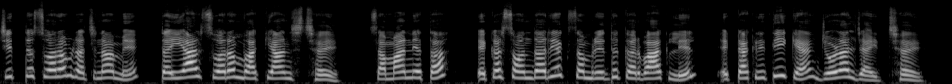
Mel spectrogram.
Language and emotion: Maithili, neutral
